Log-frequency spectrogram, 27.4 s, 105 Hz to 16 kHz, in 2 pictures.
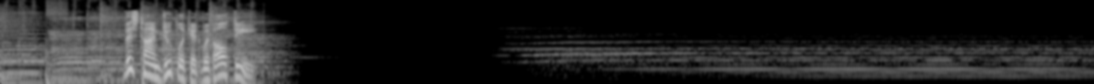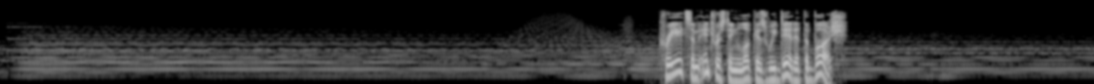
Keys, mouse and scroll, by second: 0.6 alt+d, 2.5 click, 3.8 s, 5.3-7.5 shift+middle drag, 7.5 click, 9.1-9.6 scroll down 2, 9.6-11.2 shift+middle drag, 11.2 click, 12.0 scroll down 2, 12.7 click, 13.7-15.7 shift+middle drag, 15.7 scroll up 4, 16.3-17.0 middle drag, 17.0-17.4 scroll up 2, 17.4-17.8 shift+middle drag, 17.8 click, 18.1-18.5 middle drag, 18.5 Tab, 18.8-19.4 scroll up 1, 19.4 scroll up 1, 19.4 2, 19.9 click, 20.5-21.7 scroll up 2, 21.7-23.9 middle drag.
